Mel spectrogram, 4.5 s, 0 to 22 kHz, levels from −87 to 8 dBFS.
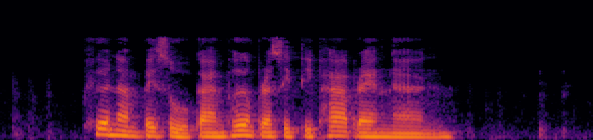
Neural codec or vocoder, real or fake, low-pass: none; real; 7.2 kHz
